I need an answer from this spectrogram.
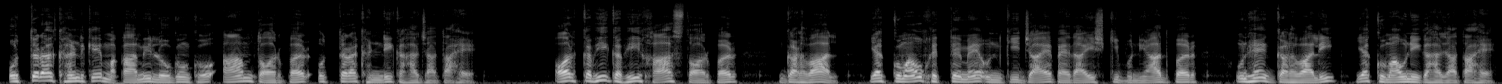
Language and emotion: Urdu, neutral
